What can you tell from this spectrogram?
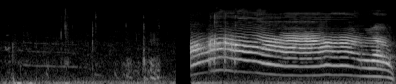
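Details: Domestic cat screaming for chocolate: after quiet background chatter, one loud, sustained, harmonic-rich yowl lasting over two seconds, slightly rising then falling sharply at the end.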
